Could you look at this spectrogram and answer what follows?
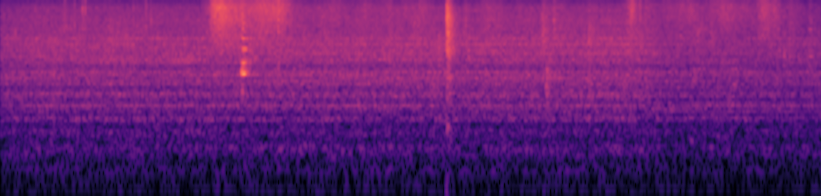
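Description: Steady hiss from the saucepan of tomatoes and eggs cooking on the gas stove, with two light metallic clicks as the stainless-steel lid is set on the pan, about two and a half and four and a half seconds in.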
